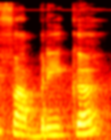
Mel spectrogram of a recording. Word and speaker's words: fabrica: palavra tá bom então por exemplo ele trabalhava em uma fábrica de peças para carros ele trabalhava em uma fábrica qual é a sílaba forte pa depois eu tenho não se fabrica mais esse modelo de carro qual seria a sílaba forte aí fábrica tá na eu tenho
